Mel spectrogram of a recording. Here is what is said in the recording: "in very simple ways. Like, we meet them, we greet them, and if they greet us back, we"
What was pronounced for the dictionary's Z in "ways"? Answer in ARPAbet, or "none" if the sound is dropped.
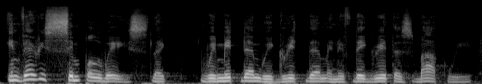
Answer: S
